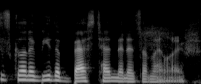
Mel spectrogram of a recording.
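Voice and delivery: ordinary talk

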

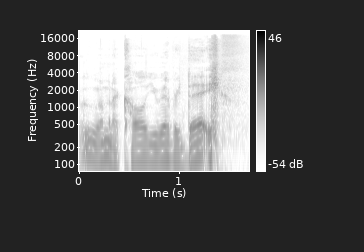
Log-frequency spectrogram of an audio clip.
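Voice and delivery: giddy, gushing little-schoolgirl excitement. Retelling own held-back excitement about a brewer moving nearby: mock schoolgirl excitement. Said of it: "Like a little schoolgirl".

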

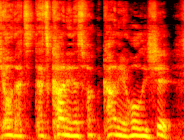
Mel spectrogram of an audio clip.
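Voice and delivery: high stage whisper, as loud as a half-whisper goes. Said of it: "whispering to each other".

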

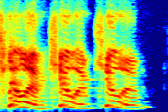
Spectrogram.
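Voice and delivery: put-on very high, shrill, loud, repeated child's yelling. Talking about a younger brother who hates him, the speaker imitates a kid yelling. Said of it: "he's just yelling".

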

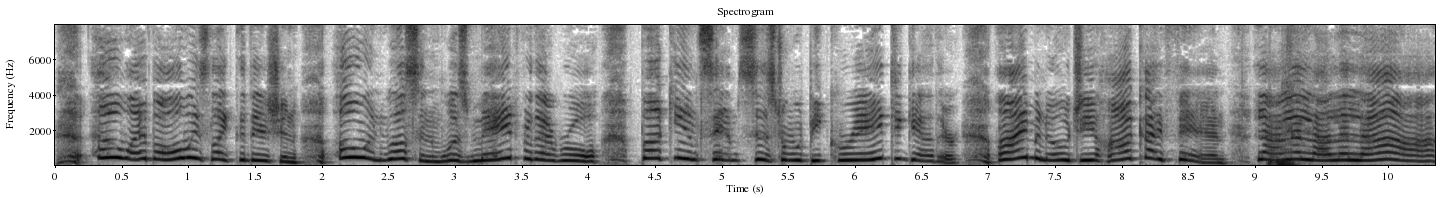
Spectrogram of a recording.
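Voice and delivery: mock gushing fanboy voice, way up high.

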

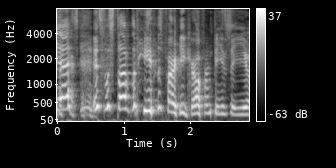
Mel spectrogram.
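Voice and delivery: high, loud, excited laughing glee.

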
